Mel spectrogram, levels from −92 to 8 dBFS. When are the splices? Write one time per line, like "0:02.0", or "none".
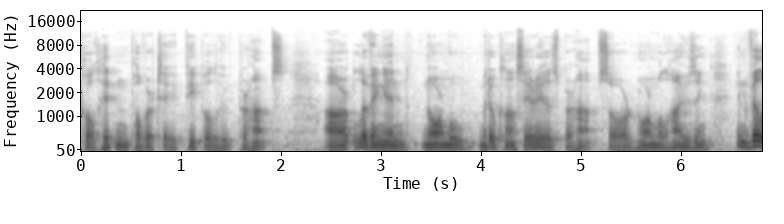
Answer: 0:02.0

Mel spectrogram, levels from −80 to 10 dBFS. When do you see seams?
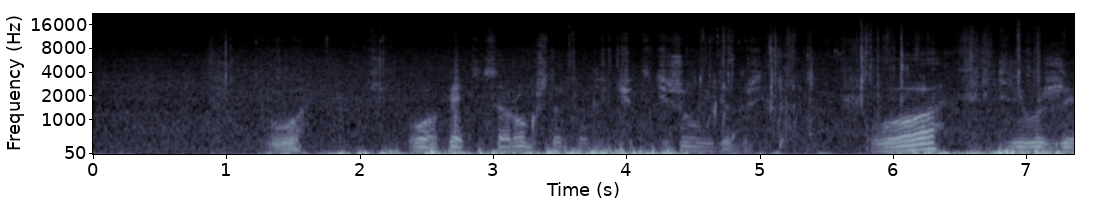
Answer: none

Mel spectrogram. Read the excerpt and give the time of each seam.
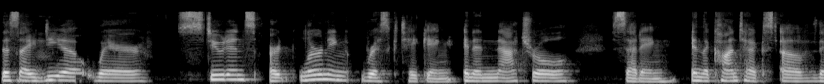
0:02.6

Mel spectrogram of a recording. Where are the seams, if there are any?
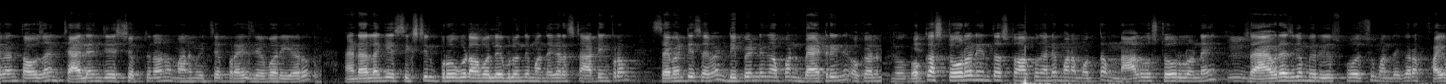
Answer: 0:03.3
0:08.9

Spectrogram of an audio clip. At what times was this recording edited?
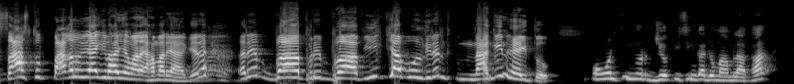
0:05.8

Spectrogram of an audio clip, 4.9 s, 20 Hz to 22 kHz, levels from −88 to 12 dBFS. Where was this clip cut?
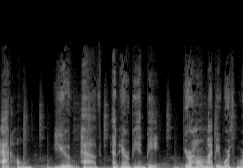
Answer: none

